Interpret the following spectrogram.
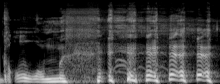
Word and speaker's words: Golem: his own hands through a glm construction robot pronounced goem yeah I was like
